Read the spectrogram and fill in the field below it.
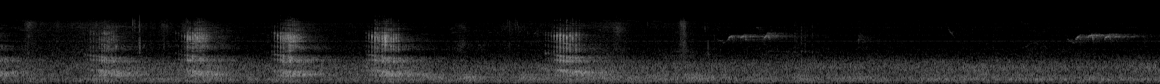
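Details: Wild fallow deer during the rut in Hampshire's New Forest, England: four or five harsh belch-like groans spaced about a second apart over the first six seconds, then quiet, with two brief high bird chirps near the end.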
